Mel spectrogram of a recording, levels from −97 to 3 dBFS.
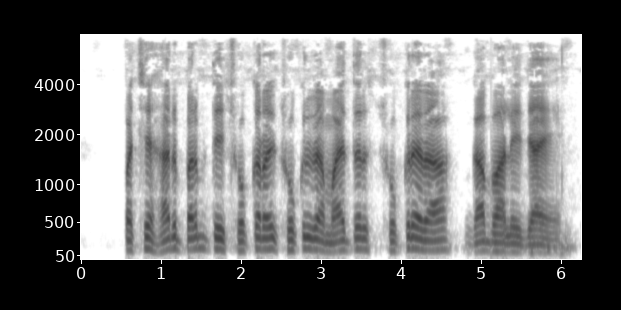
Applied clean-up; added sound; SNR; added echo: none; none; none; none.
